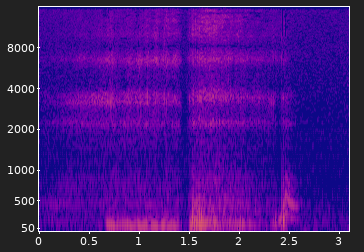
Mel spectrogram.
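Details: Two low, rumbling snore-like breaths with a snorting quality, heard in a sleeper; snoring.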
